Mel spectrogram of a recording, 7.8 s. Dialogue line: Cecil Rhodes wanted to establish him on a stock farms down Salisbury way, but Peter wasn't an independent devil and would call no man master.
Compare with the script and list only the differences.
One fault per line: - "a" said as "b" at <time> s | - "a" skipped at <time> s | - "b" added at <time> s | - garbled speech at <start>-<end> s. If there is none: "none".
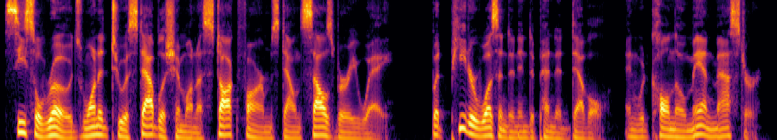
none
